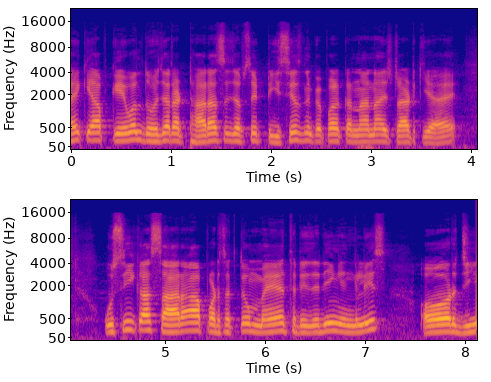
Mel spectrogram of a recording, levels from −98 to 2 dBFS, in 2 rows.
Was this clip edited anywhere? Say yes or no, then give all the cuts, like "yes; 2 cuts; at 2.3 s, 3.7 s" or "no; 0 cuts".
no; 0 cuts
